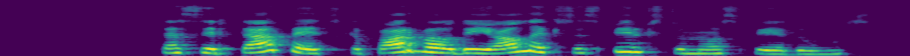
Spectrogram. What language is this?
Latvian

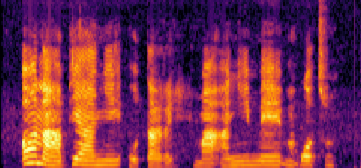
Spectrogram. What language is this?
Igbo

